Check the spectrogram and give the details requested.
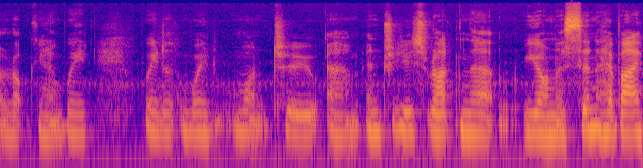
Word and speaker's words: Ragnar: And he goes, Ragnar, and it does bear no relationship to how we would pronounce it. The emphasis is very different. It's to do with the emphasis.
